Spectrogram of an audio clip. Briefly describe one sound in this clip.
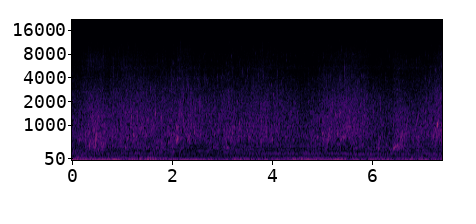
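Gentle waves wash up onto a sandy shore.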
